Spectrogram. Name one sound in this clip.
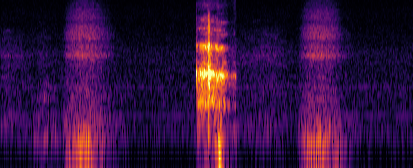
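A man breathes heavily into a headset microphone.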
